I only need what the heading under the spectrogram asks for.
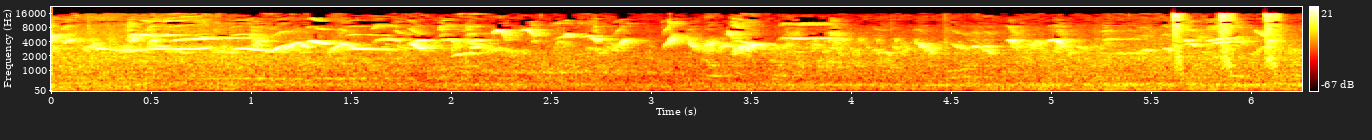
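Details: Teardrop-bodied Oriental magpie-robin pouring out a dense, continuous run of high whistles, slurs and twittering trills in "forest voice" style, with occasional sharp clicks over constant hiss.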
